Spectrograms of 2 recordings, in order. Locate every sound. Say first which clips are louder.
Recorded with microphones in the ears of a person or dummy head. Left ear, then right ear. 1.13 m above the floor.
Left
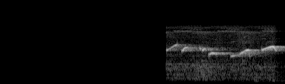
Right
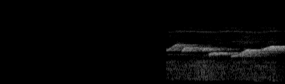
1.7 s a bird: left 11 dB; 60° left (ahead or behind), 1.2 m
